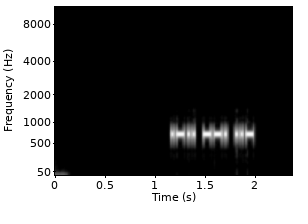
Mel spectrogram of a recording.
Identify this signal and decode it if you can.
Morse code, heard as a keyed tone, about 46 wpm, 700 Hz. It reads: LGU
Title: USA Call Sign Postfixes - 3 Letters 45wpm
